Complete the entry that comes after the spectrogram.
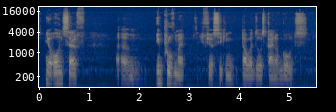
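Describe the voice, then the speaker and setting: Medium-pitched male voice with a dark, mellow tone, fairly even intonation, moderate pace and long, frequent pauses. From Mauritius. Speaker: physiotherapist and jiu-jitsu practitioner. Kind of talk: talk on an online audio chat. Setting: online audio chat room. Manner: halting, many fillers.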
